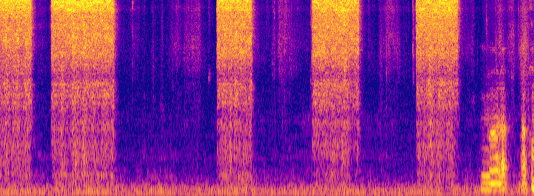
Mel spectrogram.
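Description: Air filter oil sprayed around the rim of a motorcycle air filter in five loud, close hissing bursts of about one to two seconds each, separated by quieter pauses; a voice speaks briefly at the end.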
